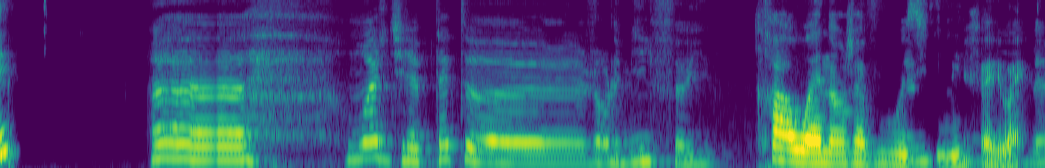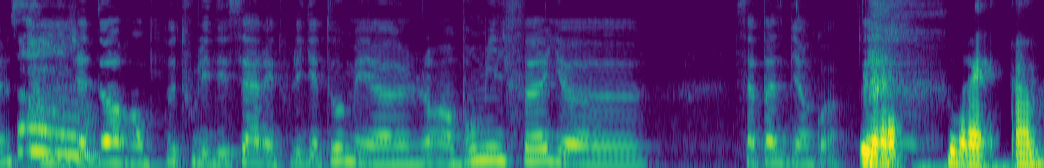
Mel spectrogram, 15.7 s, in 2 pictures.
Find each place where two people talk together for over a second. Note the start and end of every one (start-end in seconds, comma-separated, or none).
none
